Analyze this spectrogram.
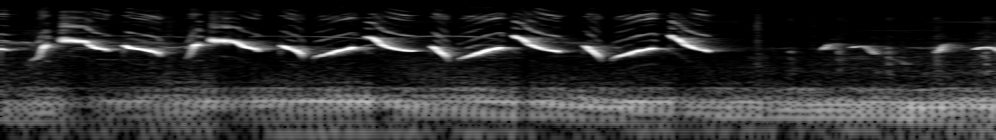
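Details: Chinese hwamei repeating a bright, descending whistled phrase about once every half second, strong and ringing, fading into quieter notes near the end.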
